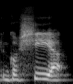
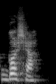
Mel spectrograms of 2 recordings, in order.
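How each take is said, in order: First: The name is said the way a foreigner says it. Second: The name is said the way its owner says it. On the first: This is how the other person says the name. The speaker calls it wrong. "it's very charming the way you say it" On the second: This is how the name owner says it. The speaker calls it right. "but it's a uh, Gosha"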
